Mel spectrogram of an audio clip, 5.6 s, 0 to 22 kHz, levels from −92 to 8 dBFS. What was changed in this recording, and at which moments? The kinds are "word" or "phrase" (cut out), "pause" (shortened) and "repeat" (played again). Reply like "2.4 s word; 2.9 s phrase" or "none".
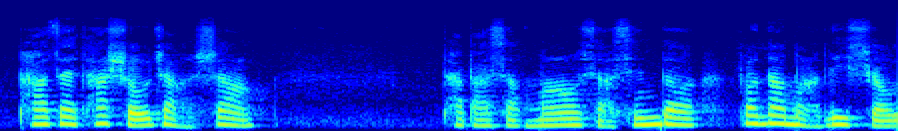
none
